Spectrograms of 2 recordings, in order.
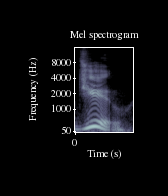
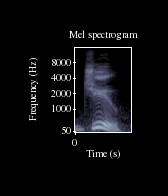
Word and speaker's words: Ju: In English sounds like Jew. I was right. It's Jew. Jew.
